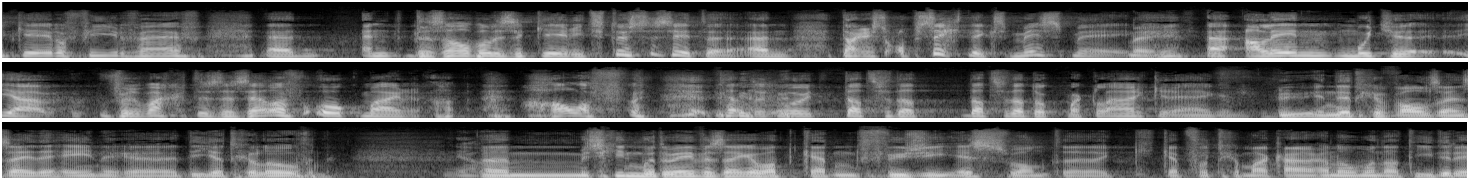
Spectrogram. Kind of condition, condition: setting, live audience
